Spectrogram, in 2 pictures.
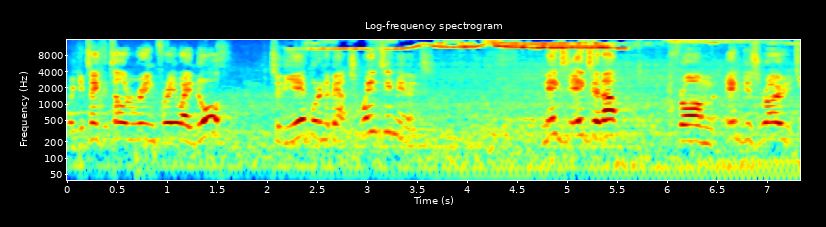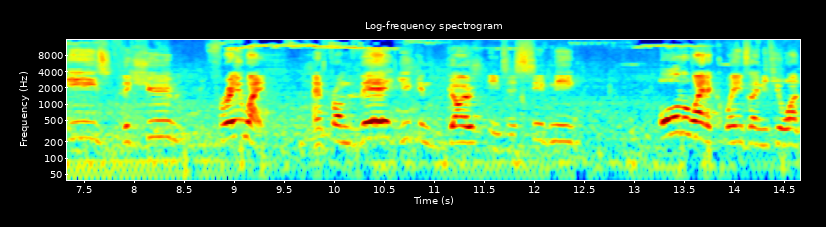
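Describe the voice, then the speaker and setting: A man with a high voice talks at a moderate pace, leaving long, frequent pauses over noticeable background noise. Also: ordinary pitch variation. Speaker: auctioneer. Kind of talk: live property auction, auctioneer's patter to a crowd. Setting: outdoors at a property auction, addressing a crowd.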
